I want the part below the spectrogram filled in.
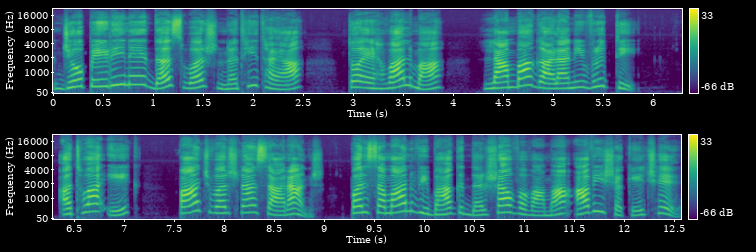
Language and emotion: Gujarati, neutral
